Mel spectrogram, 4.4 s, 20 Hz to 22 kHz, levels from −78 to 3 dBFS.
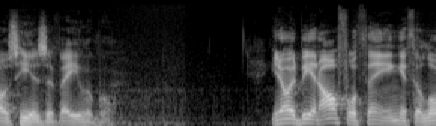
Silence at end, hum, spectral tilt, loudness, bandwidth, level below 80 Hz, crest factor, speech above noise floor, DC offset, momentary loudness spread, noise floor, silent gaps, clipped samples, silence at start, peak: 0 s; none; -3.5 dB/octave; -18 LUFS; 19 kHz; -50 dBFS; 20 dB; 39 dB; under 0.1%; 10 LU; -57 dBFS; none; under 0.1%; 0 s; 0 dBFS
